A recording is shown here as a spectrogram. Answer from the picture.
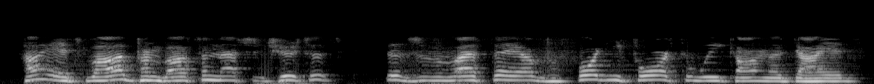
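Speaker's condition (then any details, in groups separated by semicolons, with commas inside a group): Multiple sclerosis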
